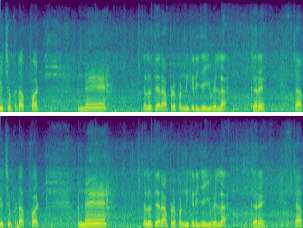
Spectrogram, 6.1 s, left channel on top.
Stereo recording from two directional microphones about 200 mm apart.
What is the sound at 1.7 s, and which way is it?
Speech, 20° right (ahead or behind).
